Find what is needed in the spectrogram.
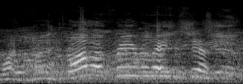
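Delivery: loud, high, dramatic shouting by several voices.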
